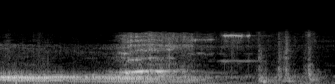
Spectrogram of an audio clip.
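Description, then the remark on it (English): A car engine rumbles, its pitch rising and then settling as the vehicle slows, followed by a few light clicks and clatters as it comes to a stop. “Listen, here comes another car. Flag them, will you? You don't have to flag them. They're stopping.”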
